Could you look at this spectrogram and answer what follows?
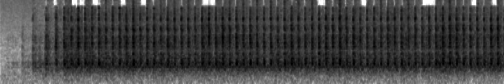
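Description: Domestic sewing machine stitching at a steady, fast rate, starting about half a second in.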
